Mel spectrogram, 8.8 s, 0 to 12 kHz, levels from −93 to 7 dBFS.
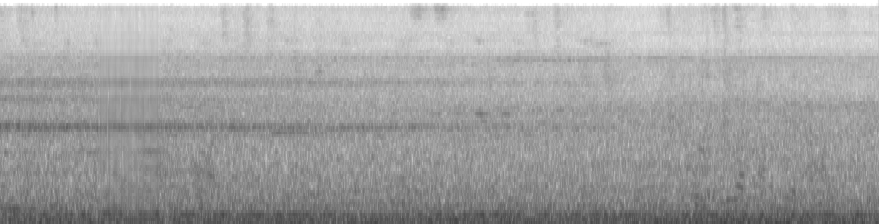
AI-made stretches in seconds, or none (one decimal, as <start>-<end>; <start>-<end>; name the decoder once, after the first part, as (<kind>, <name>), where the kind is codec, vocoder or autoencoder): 1.0-1.6 (vocoder, BigVGAN v2)

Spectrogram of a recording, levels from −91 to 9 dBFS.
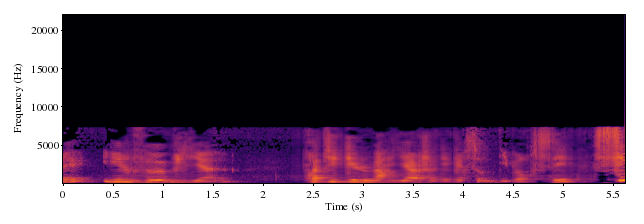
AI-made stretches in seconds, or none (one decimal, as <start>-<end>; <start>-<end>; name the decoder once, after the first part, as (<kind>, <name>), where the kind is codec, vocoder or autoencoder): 0.5-1.5 (vocoder, BigVGAN v2); 2.3-4.0; 4.5-5.6

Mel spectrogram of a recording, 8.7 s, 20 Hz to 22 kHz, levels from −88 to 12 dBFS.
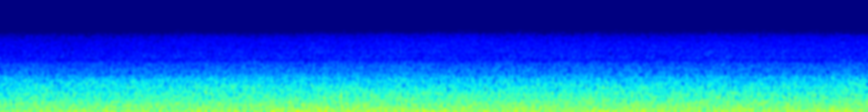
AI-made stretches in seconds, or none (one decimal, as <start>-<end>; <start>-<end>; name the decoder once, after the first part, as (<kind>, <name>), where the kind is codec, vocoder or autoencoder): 0.8-4.5 (vocoder, BigVGAN v2); 5.0-6.0; 6.6-7.3

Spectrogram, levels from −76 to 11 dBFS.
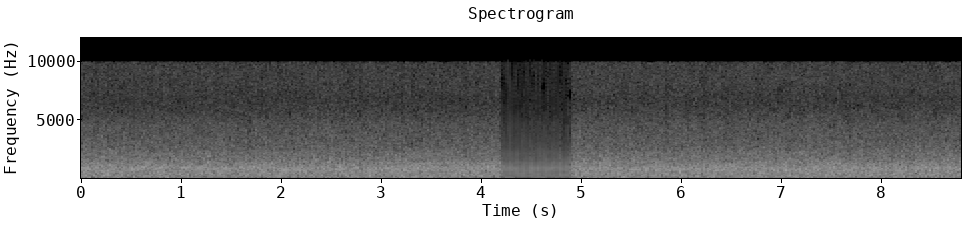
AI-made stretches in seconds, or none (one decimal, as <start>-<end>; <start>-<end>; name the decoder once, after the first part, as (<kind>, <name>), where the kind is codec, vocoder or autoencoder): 4.2-4.9 (vocoder, BigVGAN v2)

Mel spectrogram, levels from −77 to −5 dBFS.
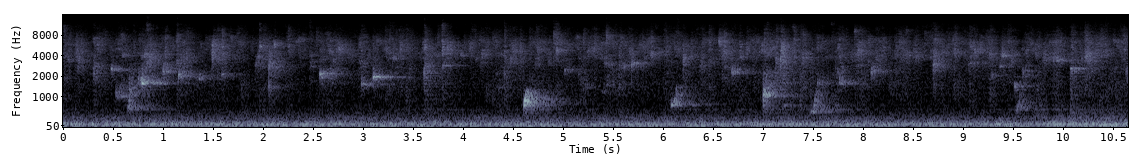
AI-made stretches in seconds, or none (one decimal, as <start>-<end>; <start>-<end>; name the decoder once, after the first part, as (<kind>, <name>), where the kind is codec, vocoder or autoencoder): none

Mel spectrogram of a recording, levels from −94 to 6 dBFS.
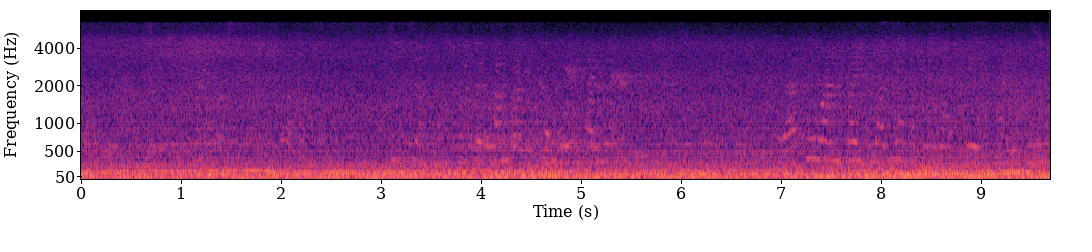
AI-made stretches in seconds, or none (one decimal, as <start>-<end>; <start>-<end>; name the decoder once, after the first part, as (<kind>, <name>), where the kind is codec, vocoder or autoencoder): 2.8-5.5 (vocoder, BigVGAN v2); 7.2-8.6

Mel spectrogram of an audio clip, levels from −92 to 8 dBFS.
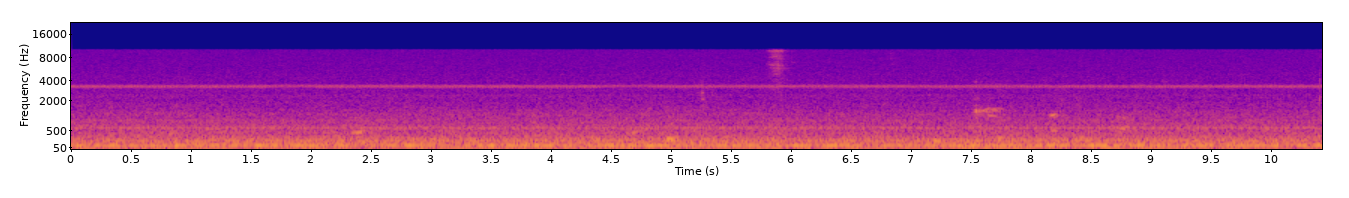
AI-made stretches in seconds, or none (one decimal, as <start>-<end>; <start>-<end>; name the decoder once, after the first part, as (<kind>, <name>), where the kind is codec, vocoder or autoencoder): none

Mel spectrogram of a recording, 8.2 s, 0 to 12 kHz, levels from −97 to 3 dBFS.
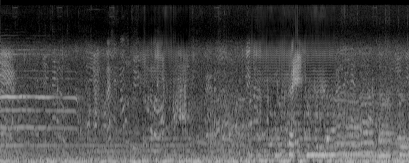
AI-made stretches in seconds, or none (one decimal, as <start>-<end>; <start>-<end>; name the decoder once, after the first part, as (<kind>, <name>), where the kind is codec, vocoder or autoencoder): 2.8-3.8 (vocoder, BigVGAN v2); 5.0-6.7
